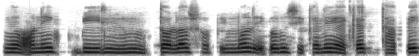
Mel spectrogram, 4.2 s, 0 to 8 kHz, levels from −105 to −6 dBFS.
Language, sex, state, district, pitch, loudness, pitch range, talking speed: Bengali, female, West Bengal, North 24 Parganas, 205 Hz, -18 LUFS, 200-215 Hz, 170 wpm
